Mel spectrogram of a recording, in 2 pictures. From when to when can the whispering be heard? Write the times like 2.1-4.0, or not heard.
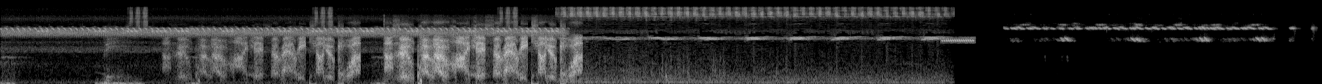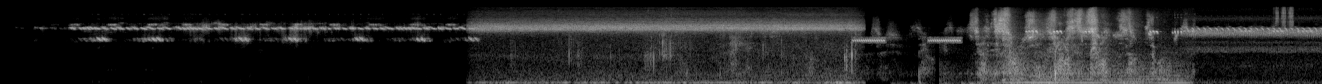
0.9-5.8, 19.9-25.2.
